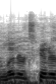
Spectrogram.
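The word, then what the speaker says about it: Lynyrd Skynyrd: on super pretty splatter vinyl uh yet another leonard skinner pronounced leonard steiner the the full album performed live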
